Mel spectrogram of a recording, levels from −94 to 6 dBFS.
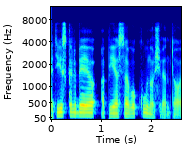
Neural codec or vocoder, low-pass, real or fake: codec, 16 kHz, 6 kbps, DAC; 7.2 kHz; fake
